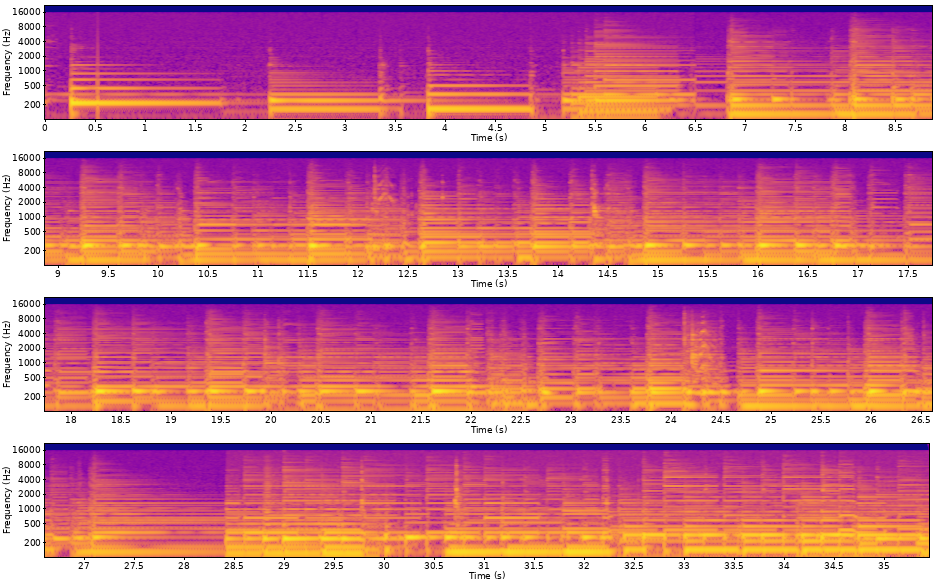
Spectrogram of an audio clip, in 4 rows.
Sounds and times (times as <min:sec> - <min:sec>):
Acoustic guitar: 0:00.0 - 0:35.4.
